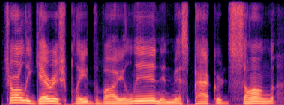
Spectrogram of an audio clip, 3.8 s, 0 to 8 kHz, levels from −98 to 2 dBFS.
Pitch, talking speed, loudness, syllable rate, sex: 150 Hz, 140 wpm, -15 LUFS, 3.7 syllables/s, male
